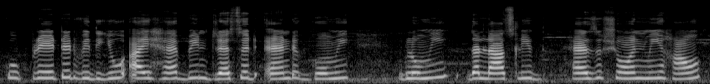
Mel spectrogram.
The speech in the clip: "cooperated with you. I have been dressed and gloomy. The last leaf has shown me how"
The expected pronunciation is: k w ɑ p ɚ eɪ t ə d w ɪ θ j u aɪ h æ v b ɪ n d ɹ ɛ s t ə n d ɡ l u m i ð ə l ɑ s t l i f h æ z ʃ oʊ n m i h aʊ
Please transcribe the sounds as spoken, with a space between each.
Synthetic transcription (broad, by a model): k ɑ p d eɪ t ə d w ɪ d j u aɪ h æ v b ɪ n d ɹ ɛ s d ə n d ɡ l u m i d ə l ɑ s t l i h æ z ʃ oʊ n m i h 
